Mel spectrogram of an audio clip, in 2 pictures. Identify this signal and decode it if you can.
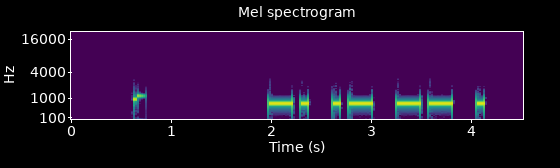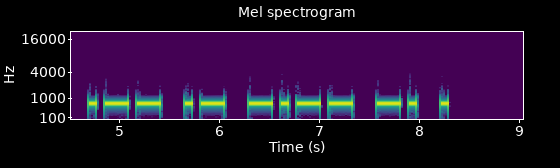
Morse code, heard as a keyed tone, about 15 wpm, 700 Hz. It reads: NAME WAYNE
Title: Practice QSO - Exchange 1 - Beginning - 15wpm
